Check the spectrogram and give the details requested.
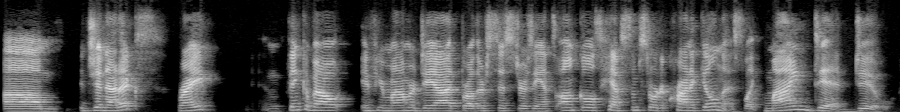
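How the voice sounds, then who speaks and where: A woman's voice: medium pitch, unhurried, bright, forceful tone. Woman teaching nutrition class online, chatty, lots of ums, kinda muffled audio. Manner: conversational, filler-heavy teaching. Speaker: college nutrition instructor. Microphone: video call mic. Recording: muffled lo-fi video call audio.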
